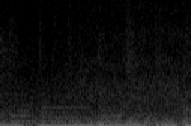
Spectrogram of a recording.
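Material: Nothing is struck.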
